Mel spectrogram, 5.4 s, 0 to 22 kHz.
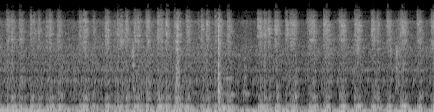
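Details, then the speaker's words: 1966 Volvo 122S Amazon, cold, after weeks of sitting, with worsening cold starts and a recent no-start, possibly flooded. Battery trickle-charged. Idle stumbles, surging and dipping irregularly. Owner says it runs really rough, almost like it's not getting fuel; unconfirmed. "really rough almost sounds like it's not getting gas fuel something"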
